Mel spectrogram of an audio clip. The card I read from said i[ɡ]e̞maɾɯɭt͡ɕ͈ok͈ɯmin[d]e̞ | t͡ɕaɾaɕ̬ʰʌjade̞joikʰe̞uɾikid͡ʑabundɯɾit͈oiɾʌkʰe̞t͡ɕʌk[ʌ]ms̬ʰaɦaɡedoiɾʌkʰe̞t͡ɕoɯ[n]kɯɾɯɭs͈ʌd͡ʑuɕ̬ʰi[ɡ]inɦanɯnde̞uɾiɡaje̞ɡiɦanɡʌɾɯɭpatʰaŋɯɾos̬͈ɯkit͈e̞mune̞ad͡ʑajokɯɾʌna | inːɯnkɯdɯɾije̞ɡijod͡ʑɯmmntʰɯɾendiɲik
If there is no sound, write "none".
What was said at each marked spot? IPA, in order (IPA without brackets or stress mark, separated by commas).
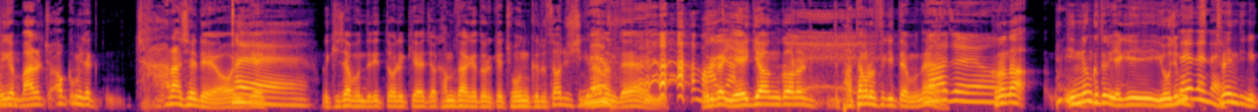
ɡ, d͡ʑ, a, n, ɡ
